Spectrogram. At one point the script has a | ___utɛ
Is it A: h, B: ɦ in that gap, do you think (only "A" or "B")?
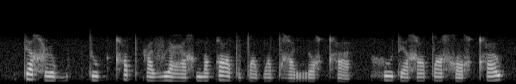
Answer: A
